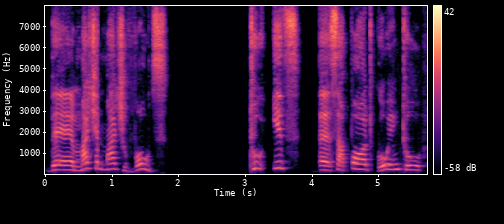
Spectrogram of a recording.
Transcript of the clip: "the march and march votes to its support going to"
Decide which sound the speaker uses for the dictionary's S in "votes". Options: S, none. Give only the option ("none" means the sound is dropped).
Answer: S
